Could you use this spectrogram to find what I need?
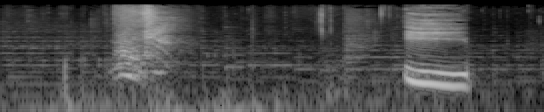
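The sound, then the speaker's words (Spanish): A person sneezes: a breathy burst, then a loud, sharp, voiced blast near the end that drops slightly in pitch. “Voy a estornudar, amigos. Cuidado que voy.”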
